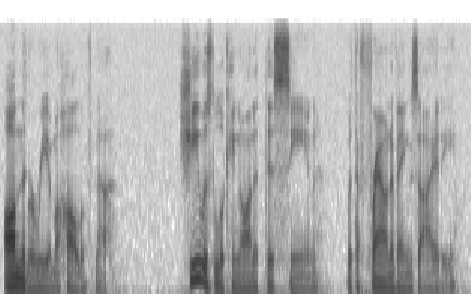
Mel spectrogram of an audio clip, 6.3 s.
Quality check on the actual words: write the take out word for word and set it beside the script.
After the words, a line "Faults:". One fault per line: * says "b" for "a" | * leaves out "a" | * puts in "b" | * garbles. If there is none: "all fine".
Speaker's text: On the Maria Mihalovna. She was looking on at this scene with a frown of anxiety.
On the Maria Mihalovna. She was looking on at this scene with a frown of anxiety.
Faults:
all fine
